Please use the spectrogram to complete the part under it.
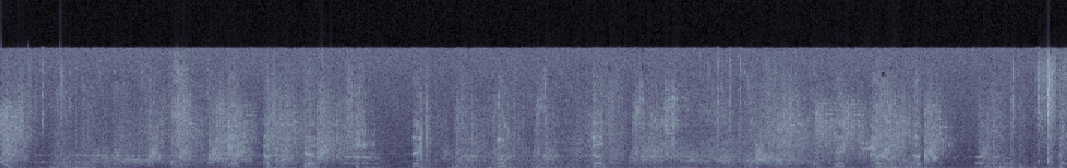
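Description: Magic blasts boom and crackle.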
